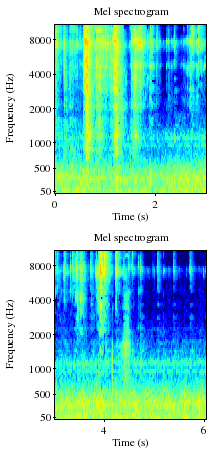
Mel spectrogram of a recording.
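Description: SMC Impressions ceiling fan coasting down after being switched off: a steady low whir, with a few light clicks in the first two seconds.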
